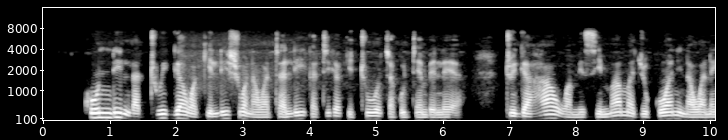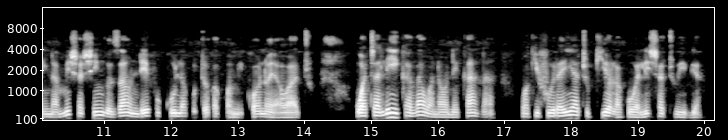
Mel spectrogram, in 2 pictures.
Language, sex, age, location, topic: Swahili, male, 25-35, Nairobi, government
